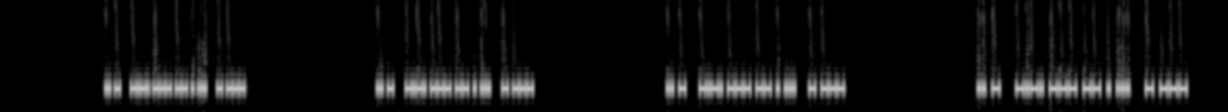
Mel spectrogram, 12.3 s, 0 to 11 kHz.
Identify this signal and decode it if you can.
Morse code, heard as a keyed tone, about 60 wpm, 700 Hz. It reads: IT COMES TO IT COMES TO IT COMES TO IT COMES TO
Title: Speed-Racing - Sets of 3 Words 50wpm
